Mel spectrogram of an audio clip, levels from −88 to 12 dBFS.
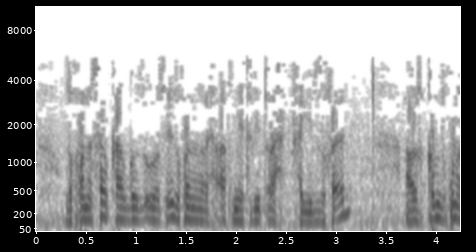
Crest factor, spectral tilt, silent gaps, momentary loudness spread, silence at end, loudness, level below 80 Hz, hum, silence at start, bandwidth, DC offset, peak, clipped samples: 18 dB; -11 dB/octave; none; 7 LU; 0 s; -25 LUFS; -50 dBFS; none; 0 s; 5.8 kHz; under 0.1%; -6 dBFS; under 0.1%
